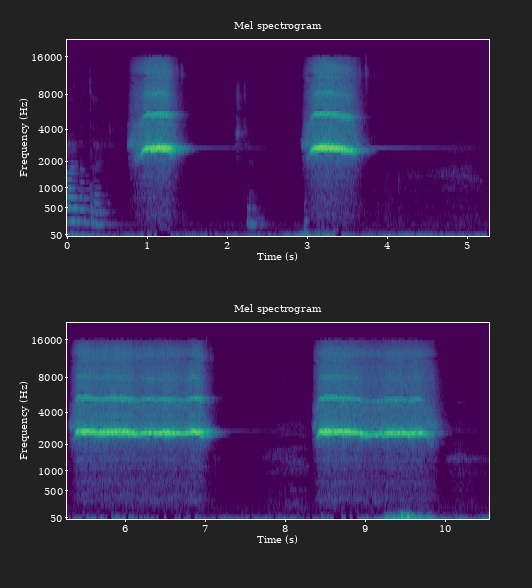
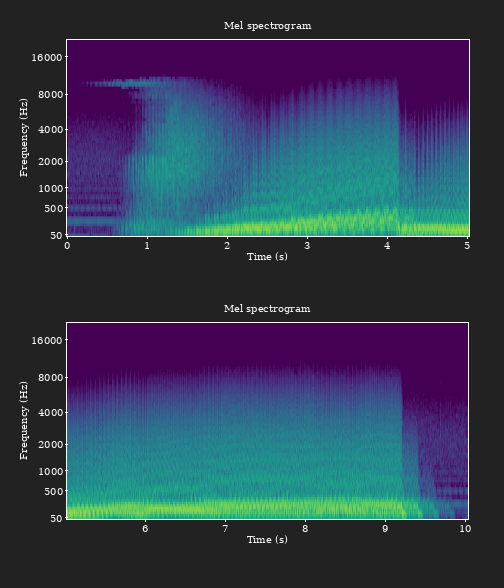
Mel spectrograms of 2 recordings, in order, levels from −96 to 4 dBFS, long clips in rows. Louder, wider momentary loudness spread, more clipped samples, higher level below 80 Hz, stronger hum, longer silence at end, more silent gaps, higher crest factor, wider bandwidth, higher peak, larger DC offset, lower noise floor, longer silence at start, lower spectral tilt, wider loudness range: about the same, -19 LUFS vs -21 LUFS; first, 14 LU vs 11 LU; neither; second, -56 dBFS vs -40 dBFS; neither; first, 0.7 s vs 0.4 s; neither; first, 20 dB vs 10 dB; first, 16 kHz vs 10.5 kHz; first, -6 dBFS vs -10 dBFS; neither; first, -72 dBFS vs -64 dBFS; about the same, 0.9 s vs 0.85 s; second, 3.5 dB/octave vs -9 dB/octave; about the same, 4 LU vs 3 LU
